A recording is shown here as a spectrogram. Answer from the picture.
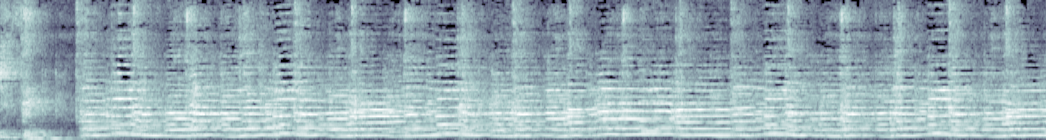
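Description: Solo fiddle playing a Northumbrian folk tune in a run of short bowed notes, taking over as a woman's sung line ends within the first second.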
